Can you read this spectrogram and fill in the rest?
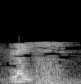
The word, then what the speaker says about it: ليش: بس دايما اليهود ينطقوا السين زي موسى. موسى يقولك موسى. يسوع يقولك ايه؟ يشوع. ليش.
